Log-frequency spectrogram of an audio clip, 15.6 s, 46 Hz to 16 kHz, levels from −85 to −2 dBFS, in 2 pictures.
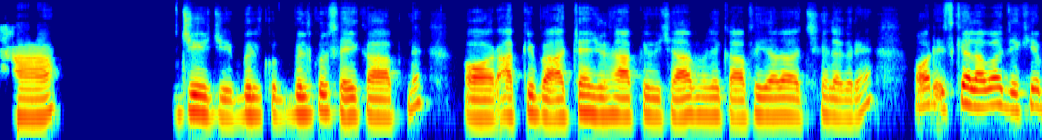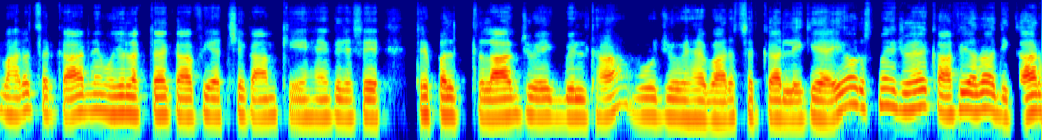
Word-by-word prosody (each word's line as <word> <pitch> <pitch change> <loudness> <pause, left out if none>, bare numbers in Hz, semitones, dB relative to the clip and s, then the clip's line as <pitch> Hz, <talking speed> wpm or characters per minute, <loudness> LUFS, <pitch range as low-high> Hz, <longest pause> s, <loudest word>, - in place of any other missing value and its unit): हाँ। 130 +3 +1 1.0
जी, 150 -1 +4
जी। 130 -2 -4
बिल्कुल, 135 +1 -2
बिल्कुल 145 +2 +1
सही 135 -3 0
कहा 130 0 +1
आपने 130 +11 -4 0.4
और 125 0 +5
आपकी 135 +2 0
बातें 135 +2 +2
जो 140 - 0
हैं, - - -3
आपके 135 +1 +1
विचार 130 0 +1
मुझे 140 0 -2
काफ़ी 125 +2 0
ज़्यादा 135 0 +2
अच्छे 130 +3 -6
लग 130 -2 -2
रहे 125 +11 -4
हैं 220 - -7 0.4
और 205 - +3
इसके 225 - +1
अलावा 200 0 +6
देखिए, 170 0 -2
भारत 155 +3 -2
सरकार 140 0 +1
ने 160 - -3
मुझे 150 -1 0
लगता 140 -1 0
है 140 - +3
काफ़ी 135 0 -1
अच्छे 130 +2 -3
काम 130 +1 -1
किए 125 - -5
हैं 125 0 -3
कि 130 - -2
जैसे 125 +1 -1 0.3
ट्रिपल 140 -1 +1 0.2
तलाक़, 130 +1 +4
जो 140 0 -3
एक 130 -1 -1
बिल 130 -1 0
था, 130 +2 +1 0.2
वो 135 0 -2
जो 130 0 -2
है 125 -1 -1
भारत 120 +1 0
सरकार 130 -2 -1
लेके 120 +2 -1
आई 120 +7 +2
और 210 - +1
उसमें 190 +2 -2
जो 165 -1 0
है 185 +2 +3
काफ़ी 150 -2 0
ज़्यादा 170 +1 +4
अधिकार 135 +1 +2
135 Hz, 225 wpm, -21 LUFS, 130-150 Hz, 1.0 s, अलावा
